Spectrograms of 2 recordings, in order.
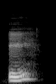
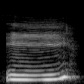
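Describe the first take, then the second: First: I very short, as in "bit"; brief Dutch short sound for I; short vowel. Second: I held long as "ie"; long Dutch "ie" for I; long vowel. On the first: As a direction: cut I off quickly. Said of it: "we can also pronounce them short". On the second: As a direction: draw out I like "ee" with a rise. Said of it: "they have the long pronunciation". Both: Shown as a demonstration.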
